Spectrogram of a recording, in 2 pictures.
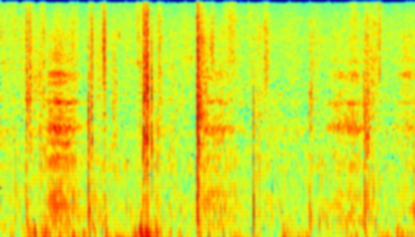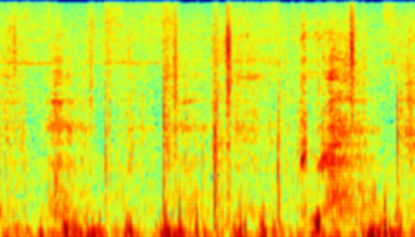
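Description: Footsteps on cut stone steps of a pumice-rock trail, as irregular scuffs and knocks, with the climber's heavy breathing in short puffs about once a second. The knocks grow heavier in the second half.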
